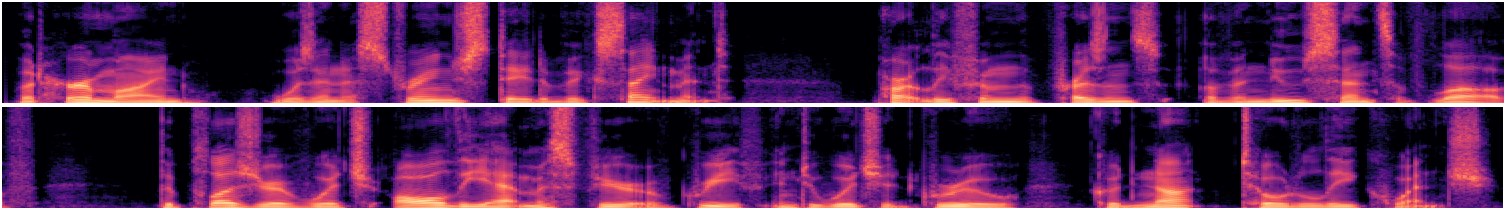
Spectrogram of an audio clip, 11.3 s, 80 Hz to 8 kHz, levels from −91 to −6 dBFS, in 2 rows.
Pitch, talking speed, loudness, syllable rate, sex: 120 Hz, 195 wpm, -21 LUFS, 5.7 syllables/s, male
